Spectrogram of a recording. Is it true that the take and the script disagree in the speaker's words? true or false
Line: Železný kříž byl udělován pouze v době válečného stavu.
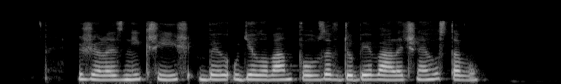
false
